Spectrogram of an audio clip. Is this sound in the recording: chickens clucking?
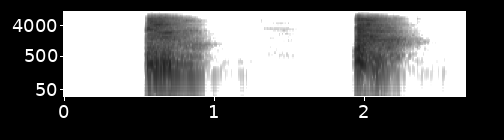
no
